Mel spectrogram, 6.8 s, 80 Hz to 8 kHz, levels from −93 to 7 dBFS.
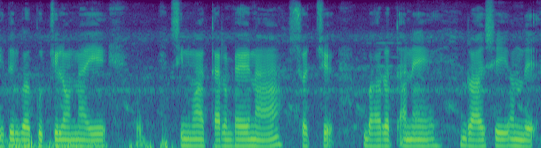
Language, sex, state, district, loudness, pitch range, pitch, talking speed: Telugu, male, Telangana, Hyderabad, -18 LUFS, 125-130 Hz, 125 Hz, 90 wpm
